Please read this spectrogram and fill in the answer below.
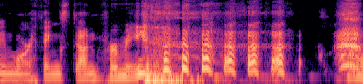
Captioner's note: laughs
